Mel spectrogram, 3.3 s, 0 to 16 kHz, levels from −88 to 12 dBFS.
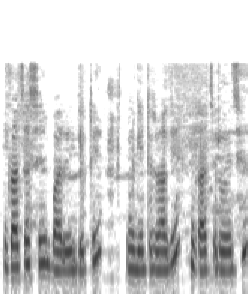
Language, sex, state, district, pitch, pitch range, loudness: Bengali, male, West Bengal, Kolkata, 235 Hz, 205-290 Hz, -21 LUFS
